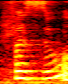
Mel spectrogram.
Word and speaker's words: fagioli: Fagioli? I googled how to pronounce it. Fazool.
